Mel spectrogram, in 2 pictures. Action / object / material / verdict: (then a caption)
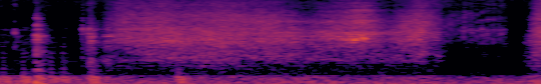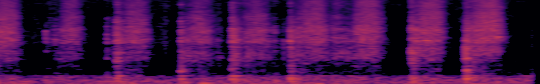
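scrape / cardboard sheet / cardboard / none. A thin, solid, rectangular grey cardboard sheet is held in the hand and scratched or rubbed across its face. A quiet, steady, hissy scraping fills the first half, followed by a run of short, bright rasping strokes with a soft, dry low rumble underneath.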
